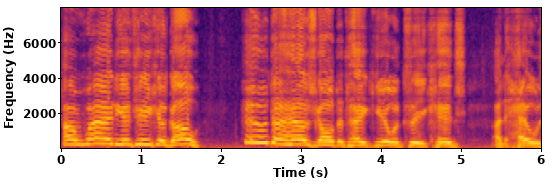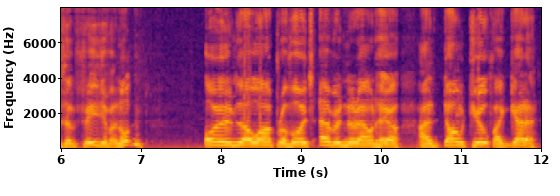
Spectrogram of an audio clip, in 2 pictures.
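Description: A man's voice: high-pitched, a little slow, smooth, no echo. A man with an Irish accent playing a coarse, abusive, hard-drinking husband in a live radio play. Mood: threatening, furious. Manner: coarse, belligerent, cursing.

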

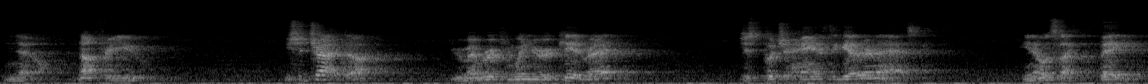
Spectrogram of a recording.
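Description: A man's voice: mid-range voice, lively intonation, moderate pace, pauses often, sharp tone. A man acting a crude, sneering, mock-pious figure who taunts a prisoner in an audio drama. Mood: taunting. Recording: distant, echoing hall with faint noise.

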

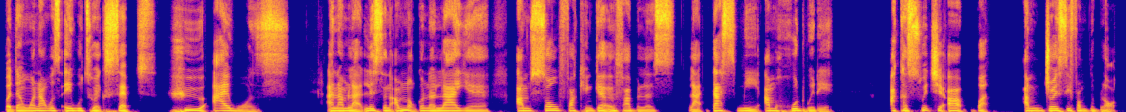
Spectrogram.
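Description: A woman's voice: sits low, normal speed, no echo, clean studio sound. A young woman, talking openly and outspokenly as a guest on a podcast, often jumping from one point to the next. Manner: candid, outspoken, jumps between points. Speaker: guest, show host. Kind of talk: casual podcast chat.

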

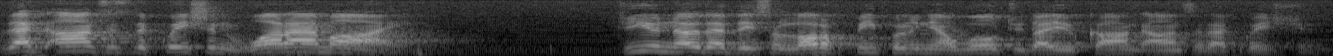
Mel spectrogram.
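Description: A man from South Africa preaching a sermon, swinging between loud rising questions and low, slow emphatic drops. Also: dull audio. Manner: dynamic, rising and dropping sharply for emphasis.

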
